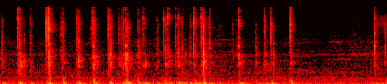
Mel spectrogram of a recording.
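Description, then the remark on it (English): Rapid, irregular clicking of keys on a computer keyboard, fairly quiet, with bursts of taps over a low steady background hum and no talking. “Oh, yeah, very meticulous with the typing.”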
